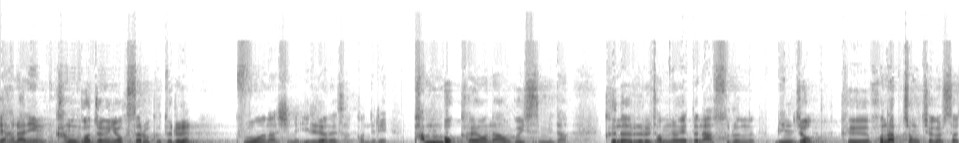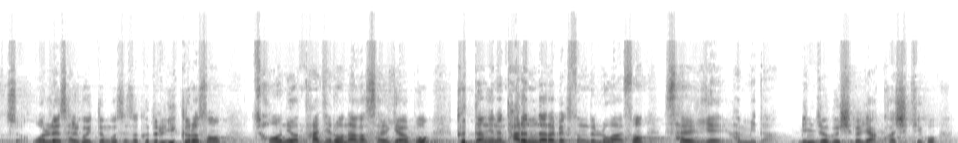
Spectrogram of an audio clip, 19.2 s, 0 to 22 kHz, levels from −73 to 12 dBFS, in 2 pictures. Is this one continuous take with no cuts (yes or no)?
no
